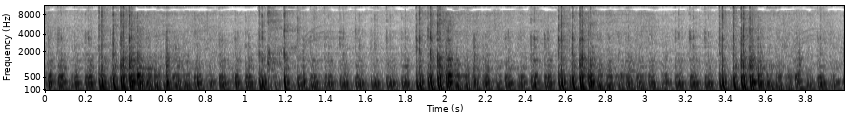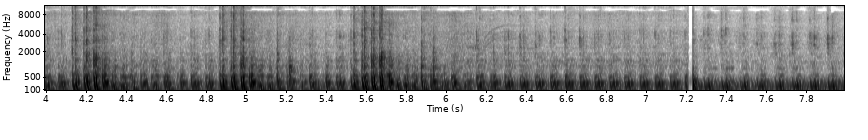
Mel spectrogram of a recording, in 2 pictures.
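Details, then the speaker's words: 2021 Kawasaki Ninja 400 twin, rebuilt salvage bike with new slip-on exhaust: throttle blipped about every second, revving up and dropping back cleanly with small pops on overrun; healthy, louder than stock. "that's a big difference do you hear the little Pops in this little 400 it sounds pretty good I'm not going to lie"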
